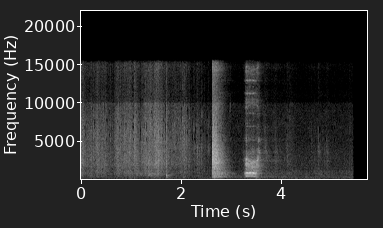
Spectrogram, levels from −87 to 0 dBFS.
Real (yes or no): yes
